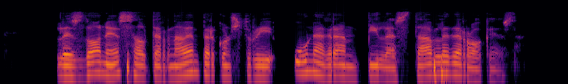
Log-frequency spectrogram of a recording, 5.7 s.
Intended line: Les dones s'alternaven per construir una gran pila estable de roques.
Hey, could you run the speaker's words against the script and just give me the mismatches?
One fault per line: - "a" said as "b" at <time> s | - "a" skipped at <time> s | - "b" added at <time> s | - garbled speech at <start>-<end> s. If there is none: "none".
none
